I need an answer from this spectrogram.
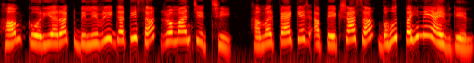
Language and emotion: Maithili, happy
